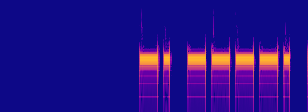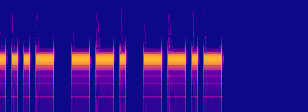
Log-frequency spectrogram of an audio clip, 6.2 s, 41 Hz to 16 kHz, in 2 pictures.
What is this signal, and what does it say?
Morse code, heard as a keyed tone, about 21 wpm, 700 Hz. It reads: N9VGQ
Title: USA Call Signs - 5 Characters - Repeated 2x - 20wpm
